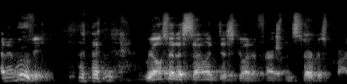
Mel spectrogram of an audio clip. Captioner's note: laughter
